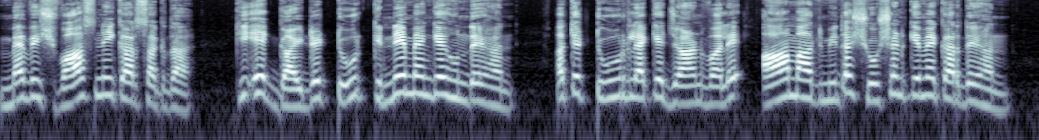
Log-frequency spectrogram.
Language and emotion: Punjabi, disgusted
